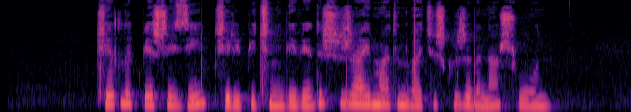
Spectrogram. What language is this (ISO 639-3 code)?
chm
